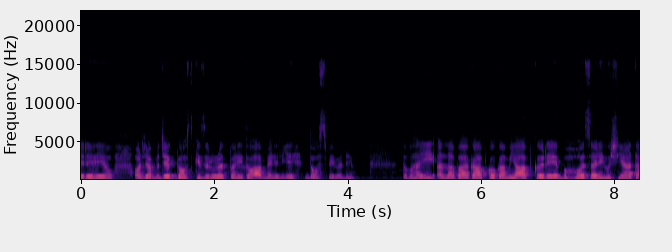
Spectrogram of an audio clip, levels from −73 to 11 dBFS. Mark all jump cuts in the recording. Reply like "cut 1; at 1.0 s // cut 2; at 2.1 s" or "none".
none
